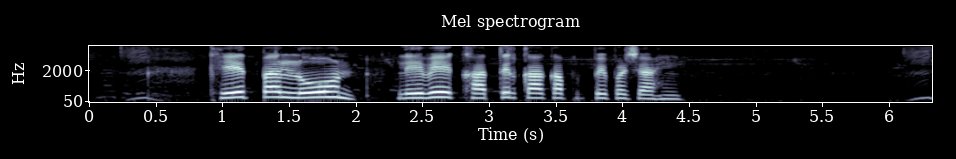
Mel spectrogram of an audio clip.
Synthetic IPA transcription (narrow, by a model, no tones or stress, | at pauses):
kʰeːt̪̚pəɾloːn | leːʋekʰaːt̪ɪɾkakappeːpəɾt͡ʃaːɦĩː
